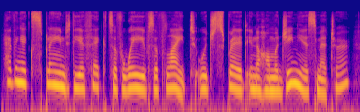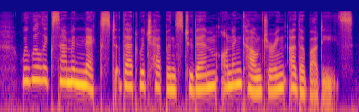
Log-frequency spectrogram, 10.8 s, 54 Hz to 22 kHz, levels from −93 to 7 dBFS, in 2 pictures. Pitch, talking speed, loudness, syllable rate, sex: 210 Hz, 150 wpm, -15 LUFS, 4.5 syllables/s, female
